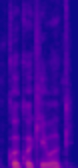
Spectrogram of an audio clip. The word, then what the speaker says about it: Kwakwaka'wakw: Dans la BD, vous verrez, il n'y a que des K, des W, des A et des apostrophes, et ça se dit Kwakwaka'wakw.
